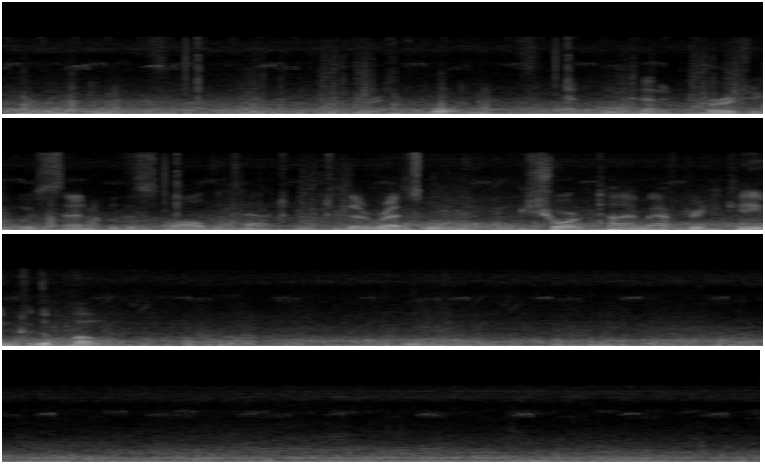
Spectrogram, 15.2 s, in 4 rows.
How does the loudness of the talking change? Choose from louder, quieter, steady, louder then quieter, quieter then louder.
louder.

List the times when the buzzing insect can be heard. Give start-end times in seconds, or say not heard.
0.0-15.1.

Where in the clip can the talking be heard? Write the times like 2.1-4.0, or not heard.
1.7-8.2.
